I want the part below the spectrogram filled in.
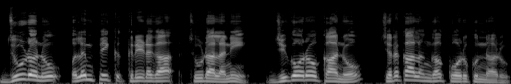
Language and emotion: Telugu, neutral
